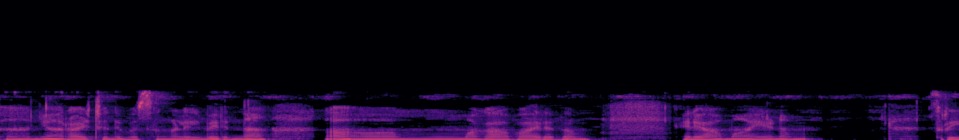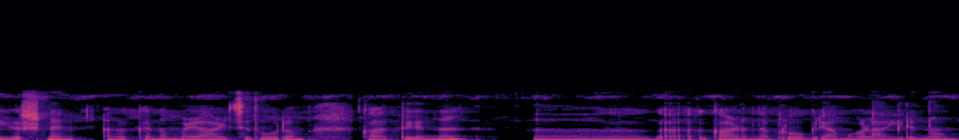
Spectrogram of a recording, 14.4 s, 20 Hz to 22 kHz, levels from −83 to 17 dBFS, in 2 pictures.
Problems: background sounds at intervals, low volume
